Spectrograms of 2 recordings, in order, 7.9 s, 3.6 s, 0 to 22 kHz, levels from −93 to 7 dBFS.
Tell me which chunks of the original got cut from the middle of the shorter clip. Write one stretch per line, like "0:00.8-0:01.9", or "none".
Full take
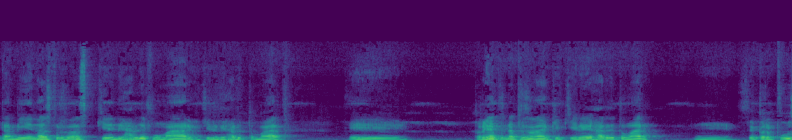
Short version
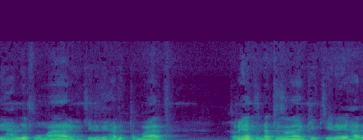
0:03.4-0:04.7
